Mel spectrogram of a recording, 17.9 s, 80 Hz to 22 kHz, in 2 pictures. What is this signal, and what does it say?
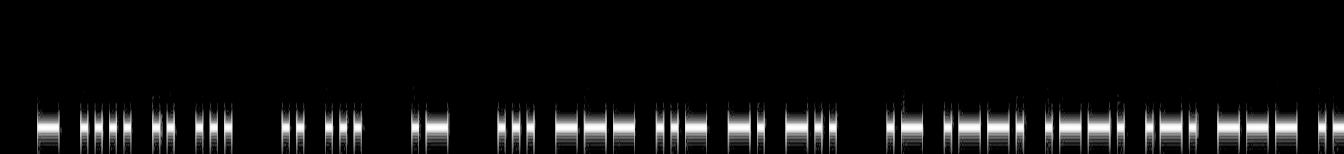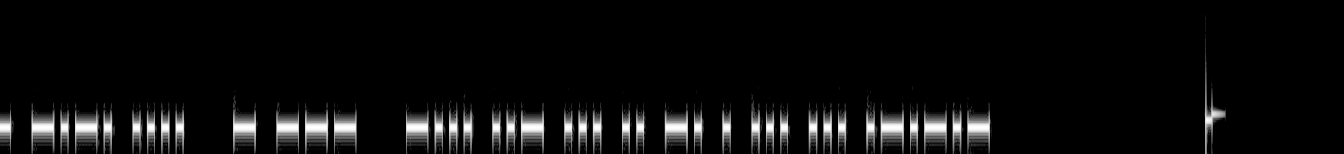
Morse code, heard as a keyed tone, about 25 wpm, 700 Hz. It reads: THIS IS A SOUND APPROACH TO BUSINESS.
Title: Sentences from Top 1000 Words - Review Part 6 - 25wpm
